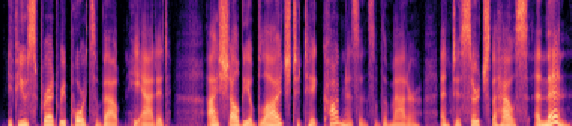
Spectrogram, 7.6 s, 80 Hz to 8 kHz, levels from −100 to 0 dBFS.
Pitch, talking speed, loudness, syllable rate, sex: 185 Hz, 190 wpm, -18 LUFS, 5.1 syllables/s, female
